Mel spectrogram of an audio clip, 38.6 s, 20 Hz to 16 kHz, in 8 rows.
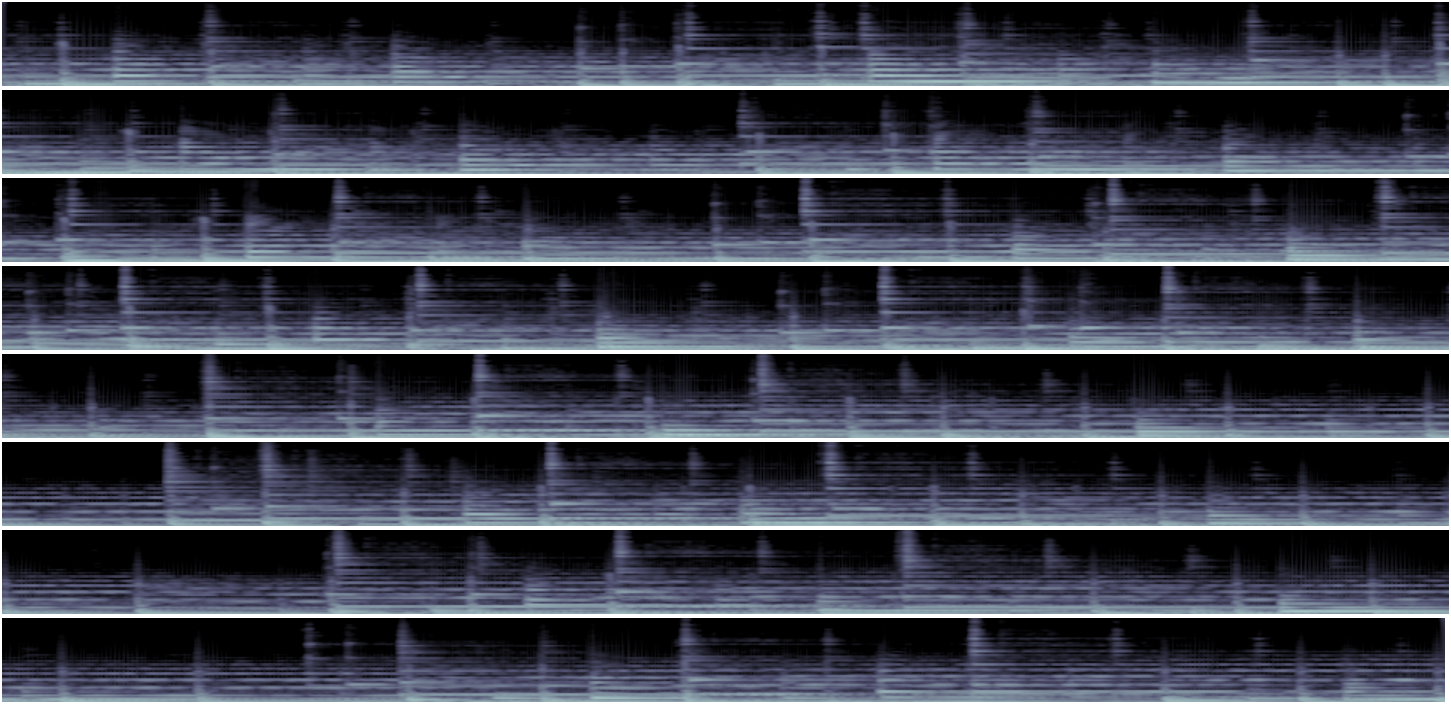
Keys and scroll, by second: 0.0 Return, 0.6 Home, 1.5 End, 2.8-3.7 typing, 21.9 Home, 24.1 End, 26.2 3, 26.4 Return, 28.2 Home, 30.9 End, 32.6 6, 32.9 Return, 33.9 Home, 37.0 End.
